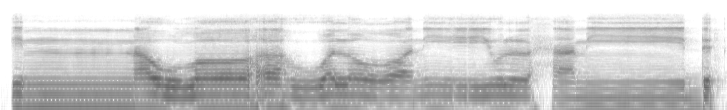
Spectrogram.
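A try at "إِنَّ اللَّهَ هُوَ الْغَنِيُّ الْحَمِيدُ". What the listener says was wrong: Lam pertama masih mantul. Huwal go.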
